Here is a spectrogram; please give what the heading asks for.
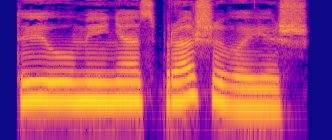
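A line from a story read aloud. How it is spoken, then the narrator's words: Sigh. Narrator (Russian): Вздохнула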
